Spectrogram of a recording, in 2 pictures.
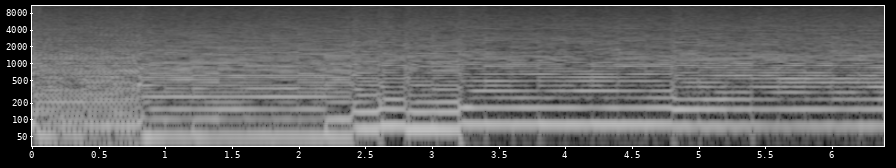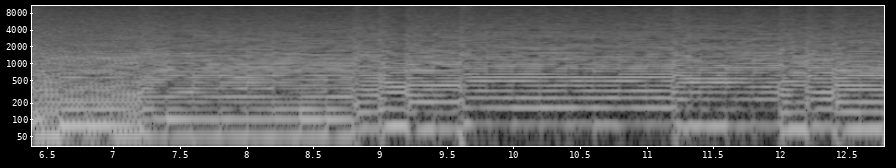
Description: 描述：基本的fm合成器短语。G小调音阶。
Tag: 150 bpm Electronic Loops Synth Loops 2.15 MB wav Key : G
